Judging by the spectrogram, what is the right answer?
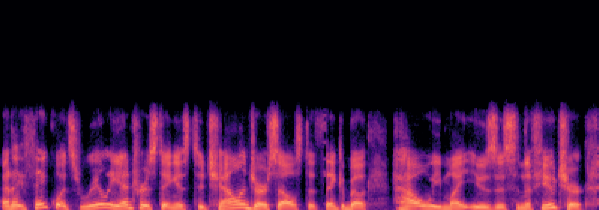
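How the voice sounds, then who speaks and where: With a Canadian accent, a man with a high pitch talks at a fairly quick pace with hardly any pauses and lively intonation, the sound dry with no echo and the background quiet. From Canada. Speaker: former astronaut and physician; guest. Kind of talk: panel discussion. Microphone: webcam.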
